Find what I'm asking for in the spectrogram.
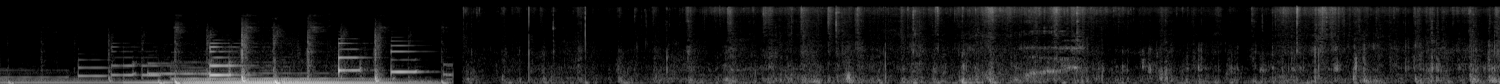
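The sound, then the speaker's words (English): Hooves clip-clop as mules, a horse and donkey cross, run by outdoors. Many quick, fairly faint hoofbeats play over a steady noisy background, after a short opening stretch of tonal musical notes. “And here's the audio from the video that I was filming while the mules ran by.”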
